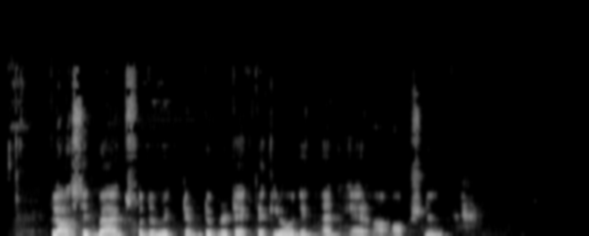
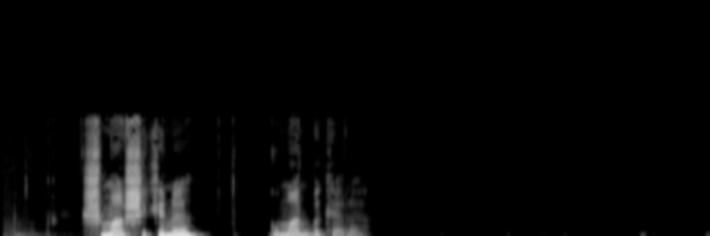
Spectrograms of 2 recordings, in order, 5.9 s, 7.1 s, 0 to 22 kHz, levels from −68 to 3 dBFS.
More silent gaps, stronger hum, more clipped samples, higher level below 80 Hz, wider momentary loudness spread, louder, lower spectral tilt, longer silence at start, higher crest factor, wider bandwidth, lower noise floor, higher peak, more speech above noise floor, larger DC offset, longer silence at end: neither; neither; neither; second, -62 dBFS vs -54 dBFS; second, 14 LU vs 20 LU; second, -20 LUFS vs -13 LUFS; about the same, -5 dB/octave vs -5 dB/octave; about the same, 0.15 s vs 0.2 s; about the same, 20 dB vs 18 dB; first, 16 kHz vs 11.5 kHz; second, -71 dBFS vs -78 dBFS; about the same, -2 dBFS vs 0 dBFS; second, 52 dB vs 65 dB; neither; second, 1.15 s vs 3.45 s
